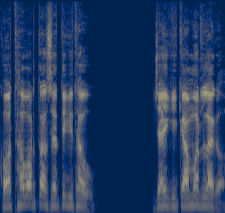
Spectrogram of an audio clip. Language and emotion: Odia, angry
